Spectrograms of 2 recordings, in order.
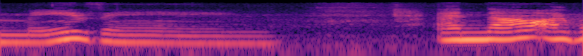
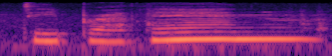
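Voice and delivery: whisper; 5 dB quieter than usual. Acted. Whispered breathing cues.

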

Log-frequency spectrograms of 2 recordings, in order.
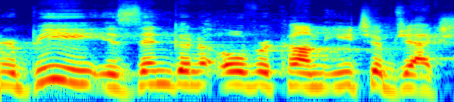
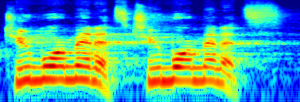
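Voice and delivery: higher, louder time call; 6 semitones higher, 4 dB louder than usual. Real, not acted. Coach calling time to room.

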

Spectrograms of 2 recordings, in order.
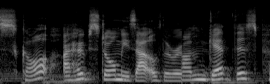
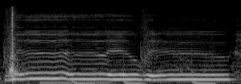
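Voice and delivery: ghost woo; much slower than usual. Pretend. Mock ghost hooting.

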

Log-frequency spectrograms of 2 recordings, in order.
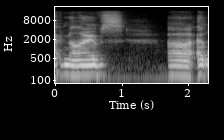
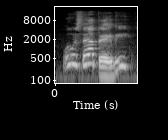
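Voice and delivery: high, cooing question to the cat; talking to a pet; 14 semitones higher than usual. Real, not acted. Checking on the noisy cat, high pet voice. Calls to the cat mid-review.

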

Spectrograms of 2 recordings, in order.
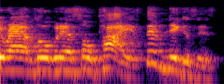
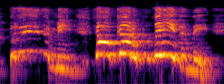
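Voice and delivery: mock screaming plea. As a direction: parody a desperate preacher screaming for belief. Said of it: "didn't walk around screaming".

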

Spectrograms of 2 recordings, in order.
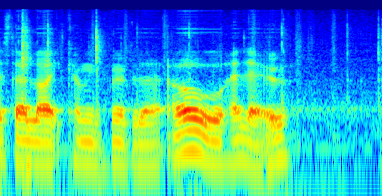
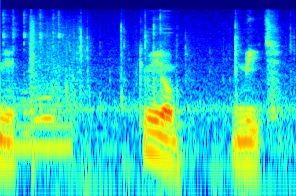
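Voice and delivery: drawn-out, softer mock menace; slow mock demand; 7 dB quieter, much slower than usual. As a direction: stretch each word like a playful threat. Demanding meat from a cow.

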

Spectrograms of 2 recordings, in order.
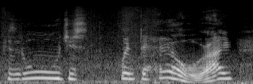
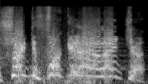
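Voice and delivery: accusing shout; 10 semitones higher than usual. Acted. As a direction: build to a yell. Accusing Tommy of killing.

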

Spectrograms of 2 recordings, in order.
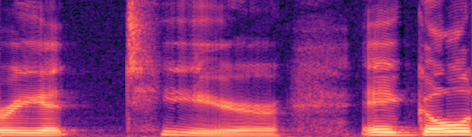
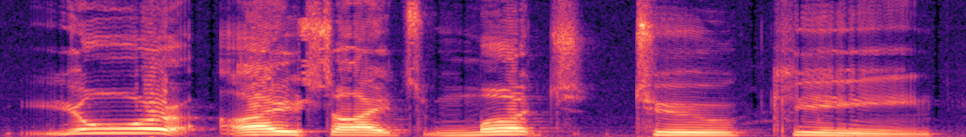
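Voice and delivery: slow, loud stern scolding; father scolding his son for tall tales, sternly and loudly; stern dad; 6 semitones higher, 6 dB louder than usual. A narrator's reading. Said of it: "he looks at me and sternly says".

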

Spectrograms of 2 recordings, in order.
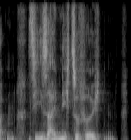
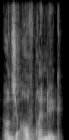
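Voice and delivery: raised voice, a little high; called out; 5 semitones higher, 5 dB louder than usual. A narrator's reading. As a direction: call out to make him stop. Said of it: "rief Montgomery". (mit erhobener Stimme gerufen)

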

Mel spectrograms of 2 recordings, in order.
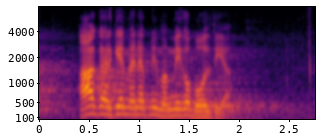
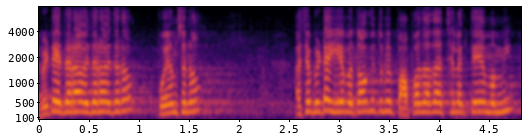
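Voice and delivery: put-on higher-pitched, cooing call to a child; coaxing relative; 7 semitones higher than usual. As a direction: imitate grown-ups summoning a kid to perform. Adults coaxing child to perform. (बच्चे को पुचकारकर बुलाते हुए)

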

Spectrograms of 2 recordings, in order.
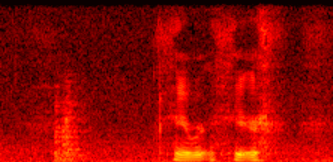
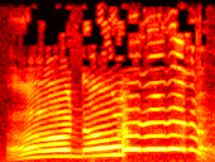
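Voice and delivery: very high, loud string of noes; panicked yelling; 14 semitones higher, 15 dB louder than usual. Real, not acted. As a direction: scream it as control slips away. Player is sent flying in game.

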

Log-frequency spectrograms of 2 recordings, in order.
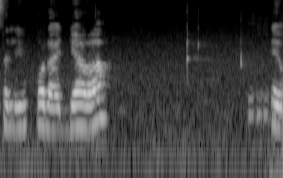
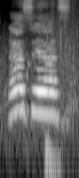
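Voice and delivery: loud thanks; 3 semitones higher, 12 dB louder than usual. Real, not acted. Thanking in-game helper.

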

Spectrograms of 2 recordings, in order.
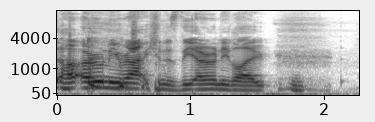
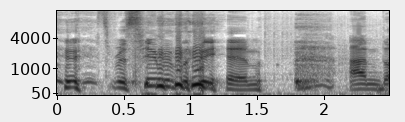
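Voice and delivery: ordinary talk, nothing marked

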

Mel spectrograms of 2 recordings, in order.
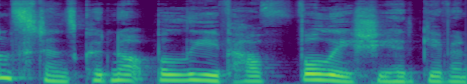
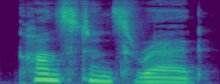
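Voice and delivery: ordinary delivery

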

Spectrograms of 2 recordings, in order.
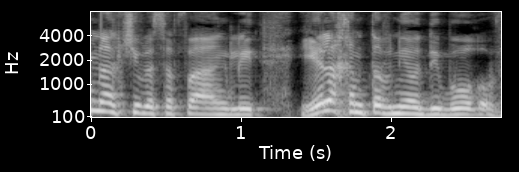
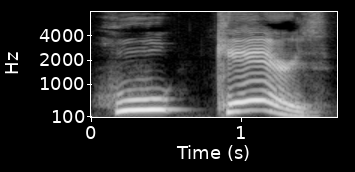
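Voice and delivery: dismissive; 6 semitones higher, 5 dB louder than usual. Retold or imitated. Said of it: "מה אני תמיד אומר".

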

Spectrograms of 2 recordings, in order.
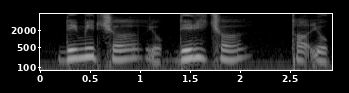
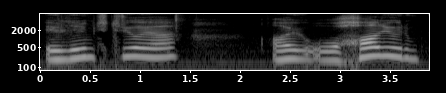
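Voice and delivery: normal talking voice

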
